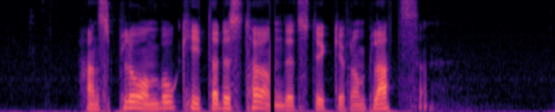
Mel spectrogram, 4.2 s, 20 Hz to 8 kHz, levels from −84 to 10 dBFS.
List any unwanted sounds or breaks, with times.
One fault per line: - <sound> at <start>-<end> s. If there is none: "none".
- dropout at 2.0-2.1 s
